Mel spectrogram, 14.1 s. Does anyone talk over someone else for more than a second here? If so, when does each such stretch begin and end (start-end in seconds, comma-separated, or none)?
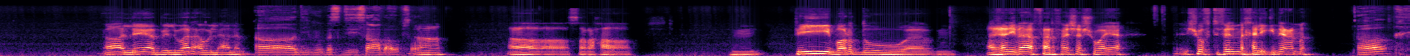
none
